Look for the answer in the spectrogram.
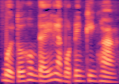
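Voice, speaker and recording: Woman, audiobook narration, first person, steady and measured, somewhat low pitch. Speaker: storyteller.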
